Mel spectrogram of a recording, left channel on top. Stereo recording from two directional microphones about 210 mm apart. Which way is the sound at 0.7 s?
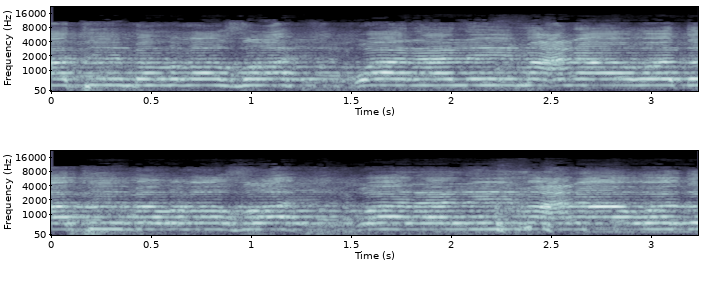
35° left (ahead or behind).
